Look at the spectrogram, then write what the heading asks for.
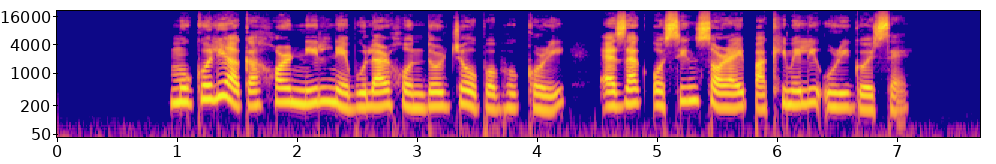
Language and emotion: Assamese, neutral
